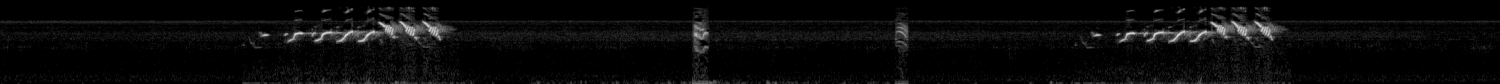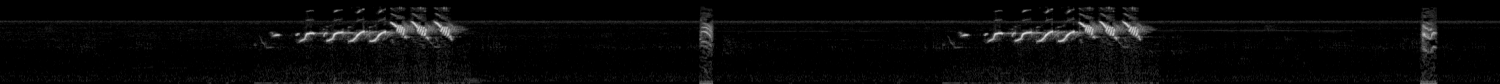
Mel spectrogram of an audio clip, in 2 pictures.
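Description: Coleiro (double-collared seedeater) singing its 'tui-tui' song type, the model song used to teach young birds: four phrases about seven seconds apart, each a quick run of repeated rising notes ending on a louder, higher note. Single short chirps fall between the phrases, and a faint steady high tone runs under it all.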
